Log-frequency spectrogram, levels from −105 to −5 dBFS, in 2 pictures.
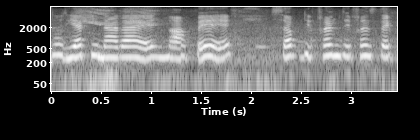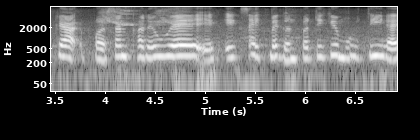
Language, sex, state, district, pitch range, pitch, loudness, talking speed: Hindi, female, Maharashtra, Mumbai Suburban, 285-310 Hz, 295 Hz, -16 LUFS, 190 wpm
